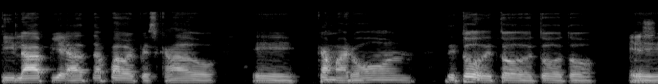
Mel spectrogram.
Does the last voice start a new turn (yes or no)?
no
